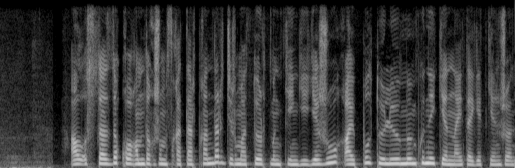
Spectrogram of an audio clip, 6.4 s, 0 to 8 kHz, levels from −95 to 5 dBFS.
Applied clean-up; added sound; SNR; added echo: none; none; none; none.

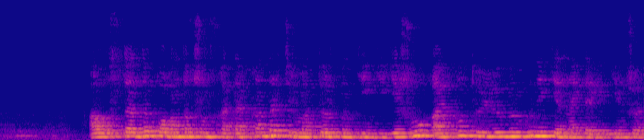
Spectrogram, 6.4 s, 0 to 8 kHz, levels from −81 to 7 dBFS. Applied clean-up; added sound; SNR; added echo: none; none; none; reverberation time 0.9 s.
